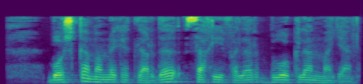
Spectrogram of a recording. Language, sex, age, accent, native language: Uzbek, male, 18-24, Toshkent shahri, Uzbek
